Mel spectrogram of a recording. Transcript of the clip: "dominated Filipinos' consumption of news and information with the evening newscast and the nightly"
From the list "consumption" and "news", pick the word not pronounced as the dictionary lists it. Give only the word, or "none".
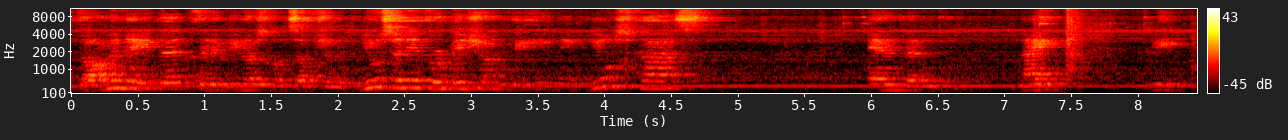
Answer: news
